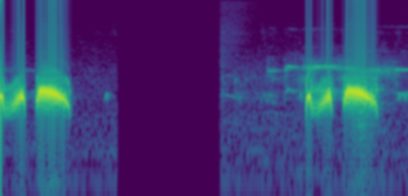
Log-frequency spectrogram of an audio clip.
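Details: Spotted dove, male and female voices used for training cooing doves, giving two-part coos: a short rising note then a long, level, slightly falling coo, in two phrases separated by silence.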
